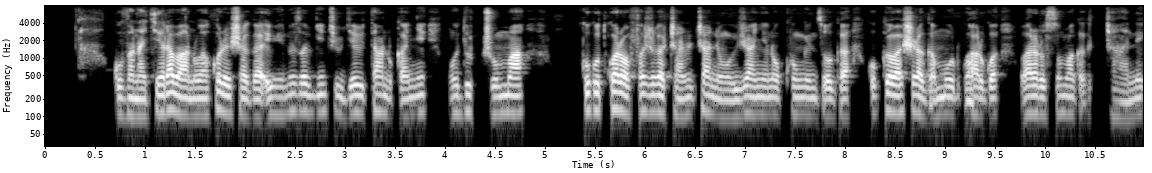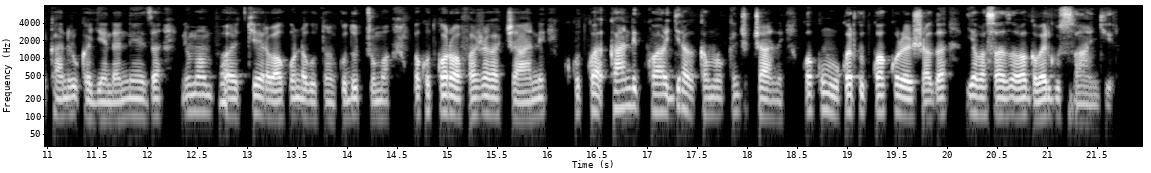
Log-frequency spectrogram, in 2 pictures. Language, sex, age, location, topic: Kinyarwanda, male, 18-24, Musanze, government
